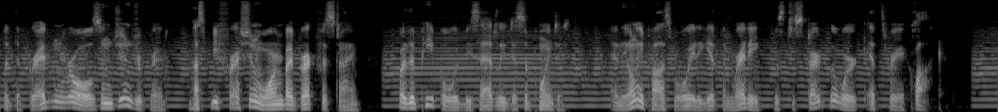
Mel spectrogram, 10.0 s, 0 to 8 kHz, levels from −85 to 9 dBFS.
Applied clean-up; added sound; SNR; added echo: none; Trumpet; 13 dB; none.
